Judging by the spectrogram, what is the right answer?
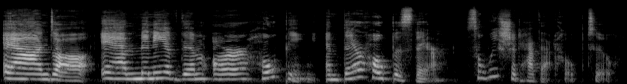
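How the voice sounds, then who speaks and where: A woman hosting a casual livestream, chatty and greeting viewers by name, a little hoarse as she is losing her voice. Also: sits high, animated, unhurried, sharp tone. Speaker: livestream host.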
